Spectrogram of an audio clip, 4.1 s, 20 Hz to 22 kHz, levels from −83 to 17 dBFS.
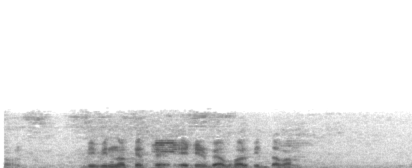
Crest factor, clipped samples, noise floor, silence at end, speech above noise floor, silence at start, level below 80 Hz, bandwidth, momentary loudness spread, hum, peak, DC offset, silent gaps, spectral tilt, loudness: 20 dB; under 0.1%; -49 dBFS; 1.05 s; 31 dB; 0.05 s; -54 dBFS; 7.8 kHz; 17 LU; none; -2 dBFS; under 0.1%; none; -5 dB/octave; -18 LUFS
